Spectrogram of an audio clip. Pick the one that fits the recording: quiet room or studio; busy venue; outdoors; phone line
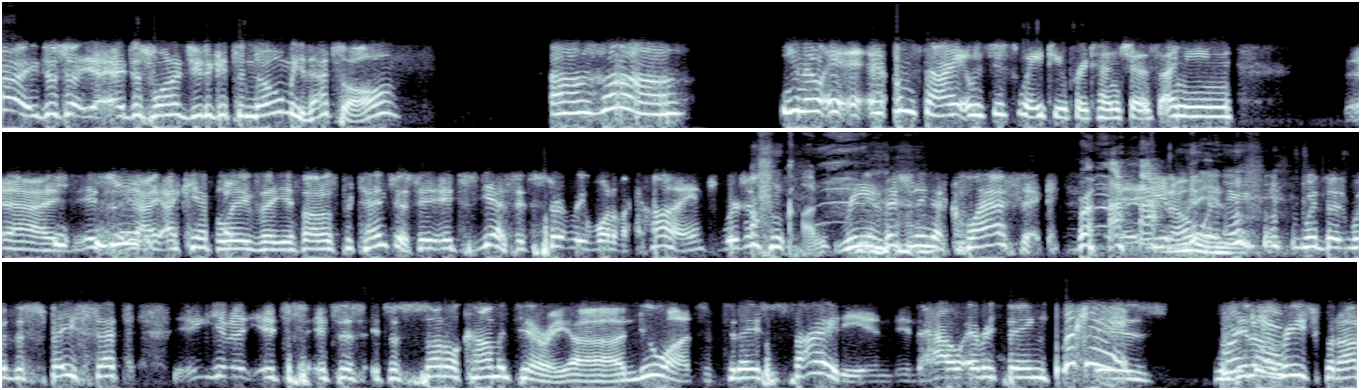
phone line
